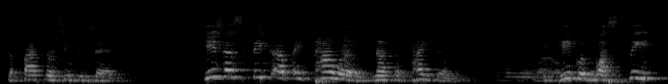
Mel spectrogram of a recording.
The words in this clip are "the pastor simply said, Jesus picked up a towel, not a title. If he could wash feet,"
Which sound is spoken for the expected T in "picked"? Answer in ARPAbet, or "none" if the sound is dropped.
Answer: none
